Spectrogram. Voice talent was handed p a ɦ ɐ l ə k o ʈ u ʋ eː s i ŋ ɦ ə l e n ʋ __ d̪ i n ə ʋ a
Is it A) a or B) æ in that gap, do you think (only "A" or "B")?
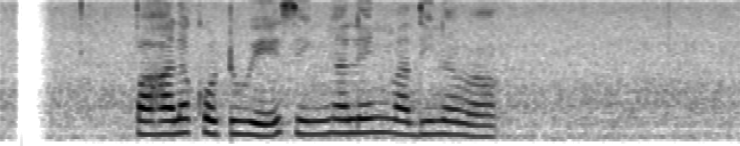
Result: A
